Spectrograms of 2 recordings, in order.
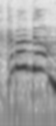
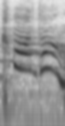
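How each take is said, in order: First: Very high beckoning call, falling at the end; imitated calling out. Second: High, sing-out beckoning call; imitated calling out. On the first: Girls inviting her down the little hill, imitated high call. Same call repeated after aside. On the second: Girls calling her down to the yard sale, imitated high call.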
